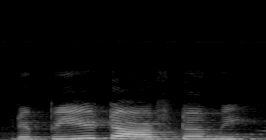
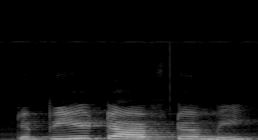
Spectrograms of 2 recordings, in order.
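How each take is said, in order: Both takes have the same delivery.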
